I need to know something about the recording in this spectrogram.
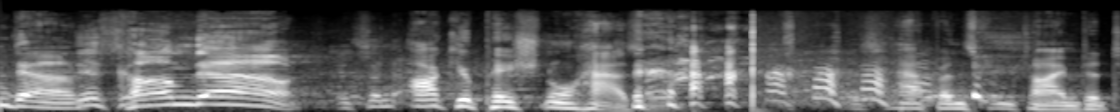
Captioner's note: laughter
